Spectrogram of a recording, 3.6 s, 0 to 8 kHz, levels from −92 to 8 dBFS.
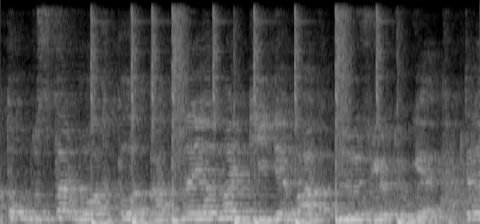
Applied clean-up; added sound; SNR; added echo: none; Drum / Drum kit; 3 dB; reverberation time 0.9 s.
